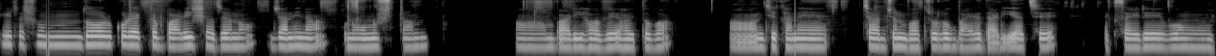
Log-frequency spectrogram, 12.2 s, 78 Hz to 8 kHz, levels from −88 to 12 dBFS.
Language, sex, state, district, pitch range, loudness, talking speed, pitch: Bengali, female, West Bengal, Jhargram, 165-180 Hz, -23 LUFS, 125 wpm, 170 Hz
